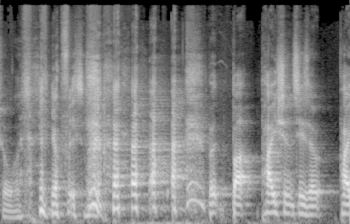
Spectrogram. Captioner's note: laughs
